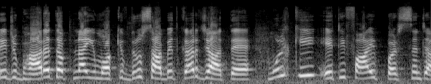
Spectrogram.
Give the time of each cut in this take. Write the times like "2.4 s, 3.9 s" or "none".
2.6 s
